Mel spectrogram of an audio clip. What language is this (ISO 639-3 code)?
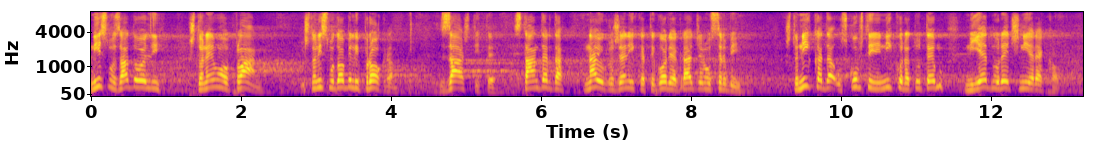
srp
